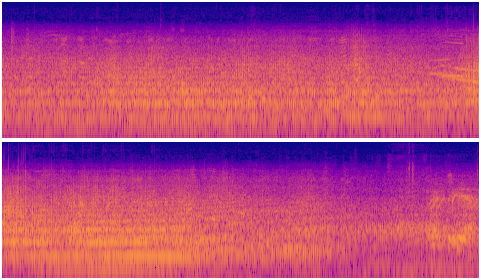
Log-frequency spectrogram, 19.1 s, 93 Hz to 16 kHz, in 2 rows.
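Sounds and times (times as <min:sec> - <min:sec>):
helicopter flying overhead: 0:00.0 - 0:19.0.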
